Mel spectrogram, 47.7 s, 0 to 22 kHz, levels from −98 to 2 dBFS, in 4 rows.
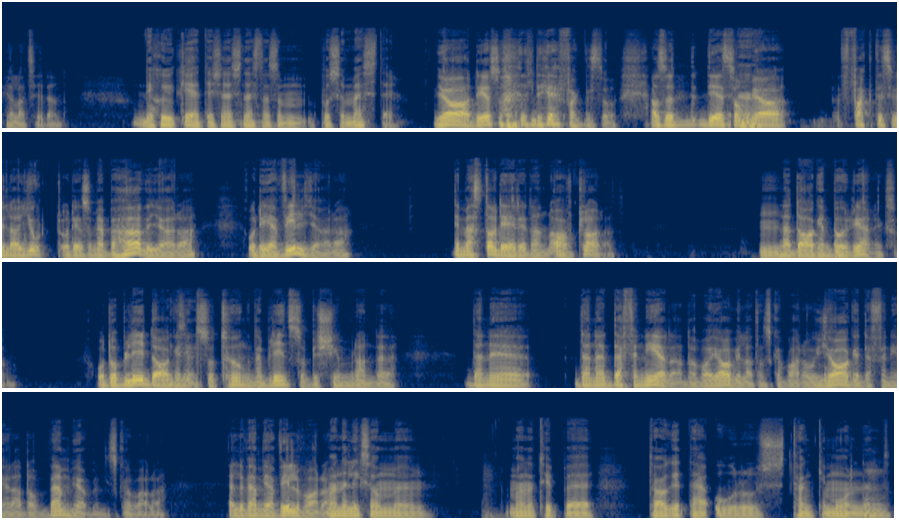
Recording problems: wrong speed and pitch; too slow and too low; 0.7 times normal speed

